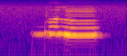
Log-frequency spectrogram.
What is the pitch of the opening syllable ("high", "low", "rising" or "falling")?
high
